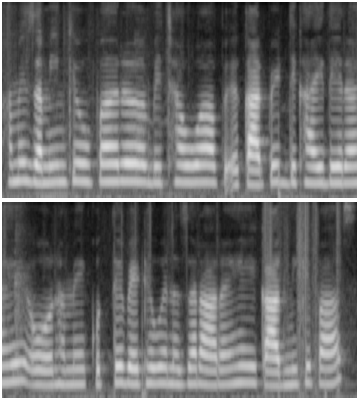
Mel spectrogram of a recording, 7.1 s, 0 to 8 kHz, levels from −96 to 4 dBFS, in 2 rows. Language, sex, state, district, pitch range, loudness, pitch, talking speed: Hindi, female, Madhya Pradesh, Bhopal, 230-260 Hz, -18 LUFS, 250 Hz, 210 wpm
